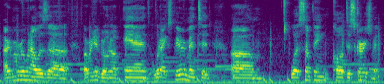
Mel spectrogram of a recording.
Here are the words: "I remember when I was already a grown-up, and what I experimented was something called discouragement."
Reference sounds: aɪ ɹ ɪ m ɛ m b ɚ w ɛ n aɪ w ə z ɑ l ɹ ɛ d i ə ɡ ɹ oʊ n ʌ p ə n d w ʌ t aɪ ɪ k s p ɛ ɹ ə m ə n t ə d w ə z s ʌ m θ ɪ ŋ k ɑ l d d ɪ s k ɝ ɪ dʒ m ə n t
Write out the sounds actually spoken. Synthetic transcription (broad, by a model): aɪ ɹ ɪ m ɛ m b ɚ w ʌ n aɪ w ə z ɑ l ɹ ɛ d i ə ɡ ɹ oʊ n ʌ p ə n w ʌ t aɪ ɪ k s p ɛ ɹ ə m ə n t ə d w ə z s ʌ m θ ɪ ŋ k ɑ l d d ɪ s k ɝ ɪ dʒ m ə n t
